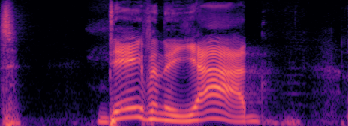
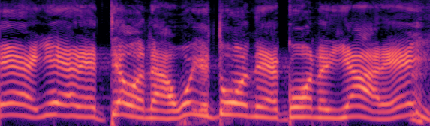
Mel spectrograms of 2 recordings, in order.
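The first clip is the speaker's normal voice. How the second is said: exaggerated, pitched-up Boston accent; 8 semitones higher than usual. Showing how outsiders imagine Boston speech, in an exaggerated Boston accent. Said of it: "they crank it up to like 100, right? So it's like".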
